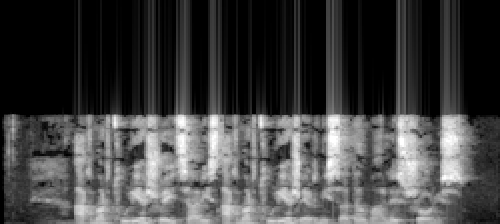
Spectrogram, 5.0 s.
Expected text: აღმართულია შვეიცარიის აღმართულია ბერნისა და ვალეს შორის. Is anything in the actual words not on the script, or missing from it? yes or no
no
